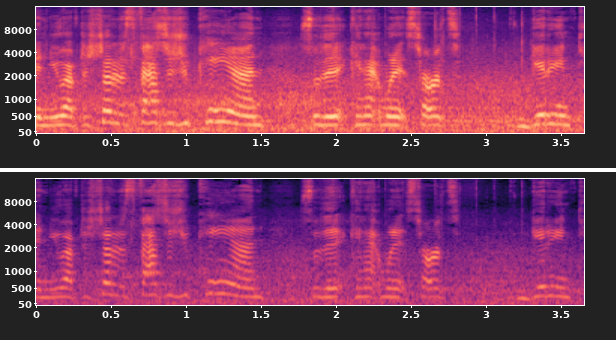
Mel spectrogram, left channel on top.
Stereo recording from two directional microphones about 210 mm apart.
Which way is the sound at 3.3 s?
90° right.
